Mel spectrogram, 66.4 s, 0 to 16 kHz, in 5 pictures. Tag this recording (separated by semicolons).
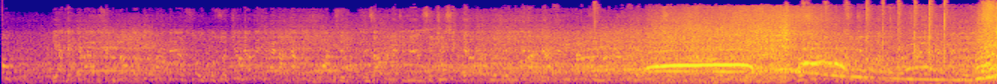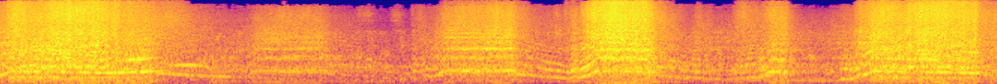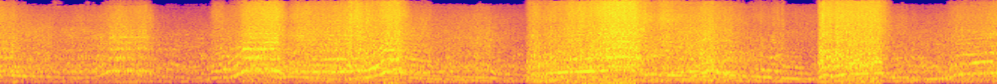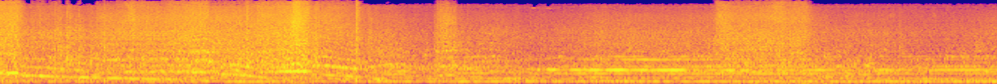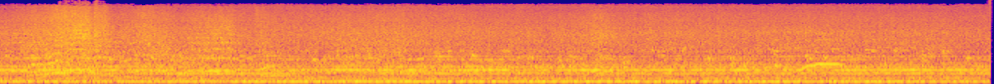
car; h4; field-recording; f; zoom; revving; horsepower; formula-one; pulse-rate; vroom; howl; fast; racing; rapture; 1; formula-1; engine; accelerating; f1; battle; exciting; sound; noise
